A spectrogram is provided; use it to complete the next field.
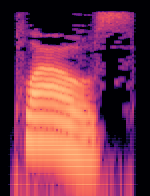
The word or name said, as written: plows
